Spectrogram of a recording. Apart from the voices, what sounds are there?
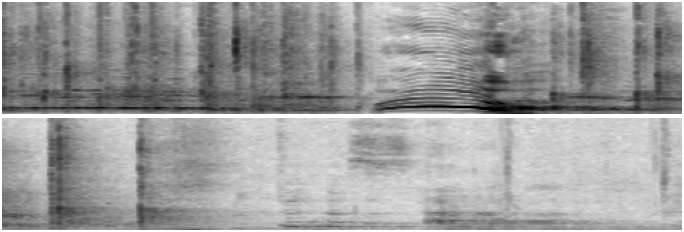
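audience applause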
